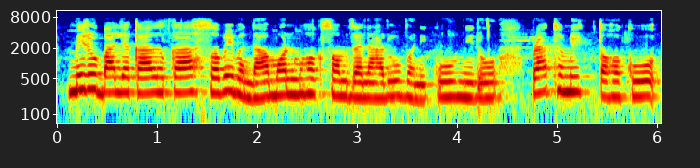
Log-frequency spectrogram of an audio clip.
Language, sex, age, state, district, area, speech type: Nepali, female, 18-30, West Bengal, Kalimpong, rural, spontaneous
